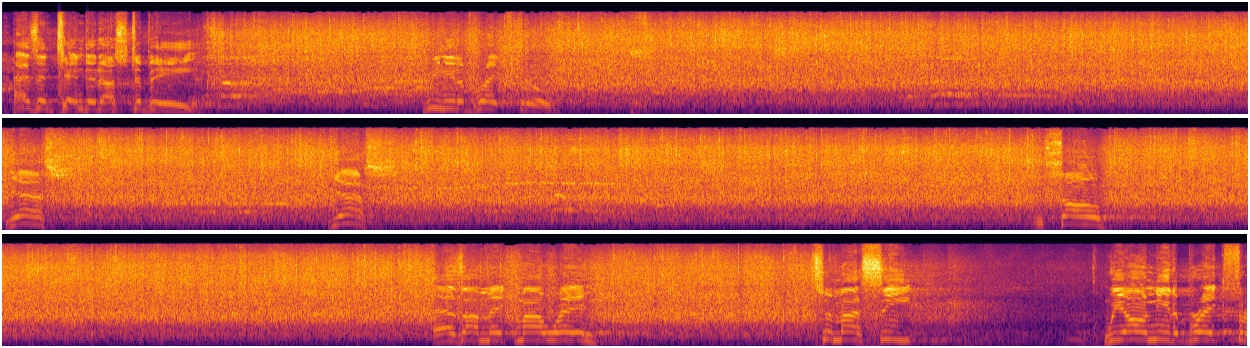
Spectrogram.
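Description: A man preaches loudly through a microphone in a large echoing hall.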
